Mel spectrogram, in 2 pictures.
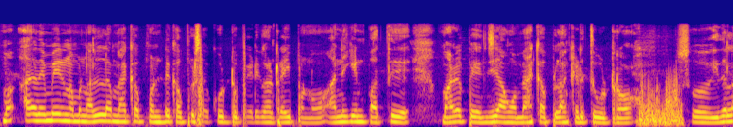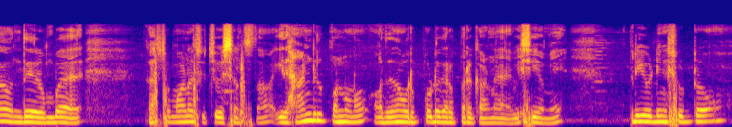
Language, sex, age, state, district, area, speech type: Tamil, male, 30-45, Tamil Nadu, Tiruvannamalai, rural, spontaneous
